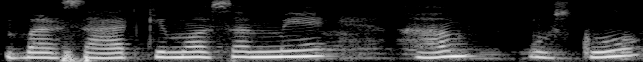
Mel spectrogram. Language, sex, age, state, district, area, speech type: Hindi, female, 45-60, Uttar Pradesh, Hardoi, rural, spontaneous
